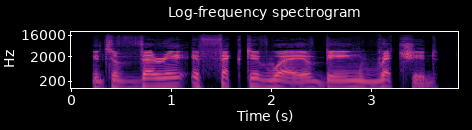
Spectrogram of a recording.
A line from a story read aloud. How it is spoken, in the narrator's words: said Marvin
